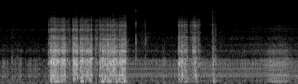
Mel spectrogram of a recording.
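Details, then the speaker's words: Philco Model 7030 signal tracer at first power-up after a new capacitor: buzzy, distorted bursts with a harsh rattle each time audio plays. The speaker rattles, and a broken voice coil is suspected. "Speaker sounds like it's rattling. That's kind of crappy."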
